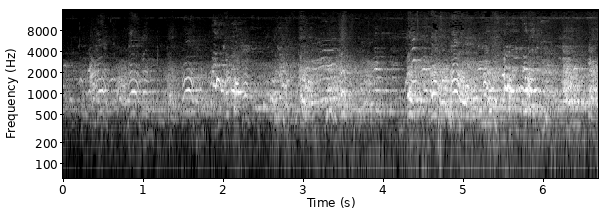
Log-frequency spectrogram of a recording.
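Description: A pack of wild boar hunting dogs yelping, with many high cries overlapping one another; it grows louder about four seconds in.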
